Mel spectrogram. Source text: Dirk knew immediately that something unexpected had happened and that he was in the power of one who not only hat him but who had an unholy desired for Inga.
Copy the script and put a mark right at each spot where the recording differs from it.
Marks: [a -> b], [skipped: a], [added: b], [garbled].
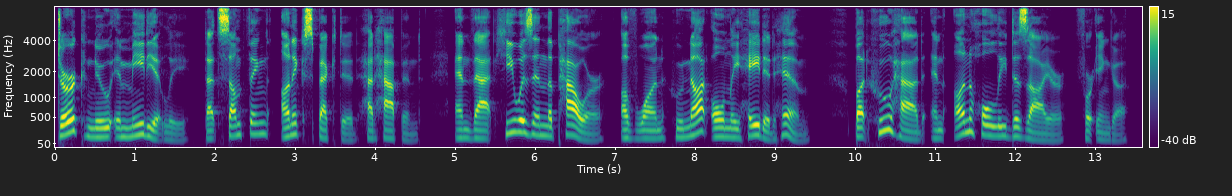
Dirk knew immediately that something unexpected had happened and that he was in the power of one who not only [hat -> hated] him but who had an unholy [desired -> desire] for Inga.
